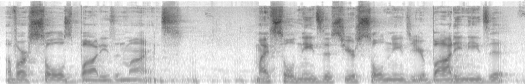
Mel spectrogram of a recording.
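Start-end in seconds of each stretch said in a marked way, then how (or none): none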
